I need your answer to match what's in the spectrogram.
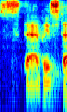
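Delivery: quiet, hushed, whispered aside. Speaking in character, leaning over to a party member: whispering. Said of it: "and I whisper".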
